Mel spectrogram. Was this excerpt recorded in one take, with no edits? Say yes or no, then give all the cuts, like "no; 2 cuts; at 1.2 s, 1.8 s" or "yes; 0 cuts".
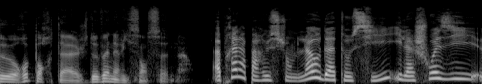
no; 1 cut; at 2.1 s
